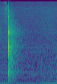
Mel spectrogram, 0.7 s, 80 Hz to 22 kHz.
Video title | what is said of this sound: iPhone 14 Pro UAG Cases with Magsafe, THE TRUTH? | a little snap so a little loose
